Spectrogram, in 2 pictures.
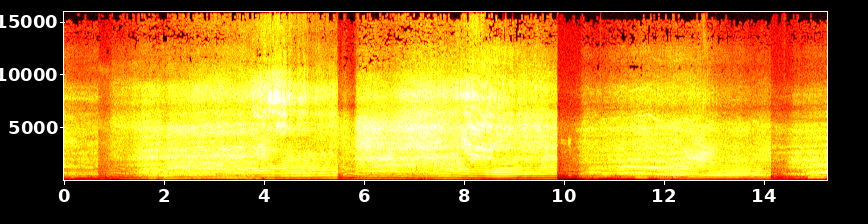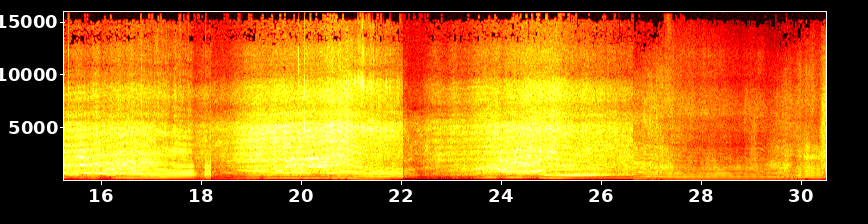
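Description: Rally cars driven flat out through a hairpin bend one after another, their engines revving up and down with gear changes, with tyres squealing as they slide. The sound changes abruptly every few seconds as one car gives way to the next.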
